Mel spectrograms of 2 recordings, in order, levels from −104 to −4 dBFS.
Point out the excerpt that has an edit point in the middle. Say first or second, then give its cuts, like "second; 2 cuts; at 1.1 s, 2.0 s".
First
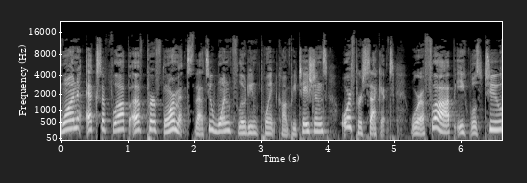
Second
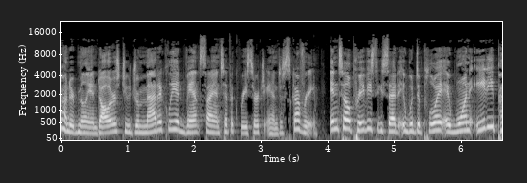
first; 3 cuts; at 2.2 s, 2.6 s, 4.4 s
